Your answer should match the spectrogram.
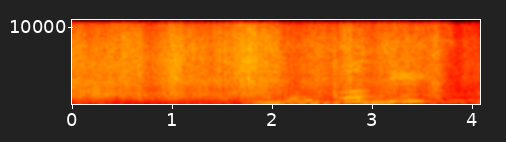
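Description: Paper rustling as a gift bag is unpacked, then about two seconds in several voices join in a long drawn-out 'ooh' that rises and holds for about two seconds.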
